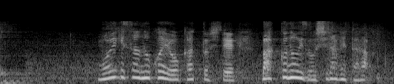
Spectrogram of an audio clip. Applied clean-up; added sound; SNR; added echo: none; none; none; none.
